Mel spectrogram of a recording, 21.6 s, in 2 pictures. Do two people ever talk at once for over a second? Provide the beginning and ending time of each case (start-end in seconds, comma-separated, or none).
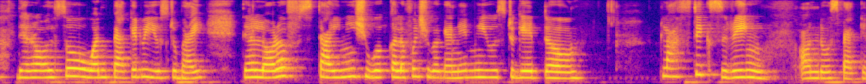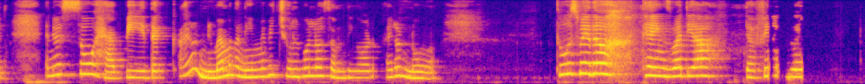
none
